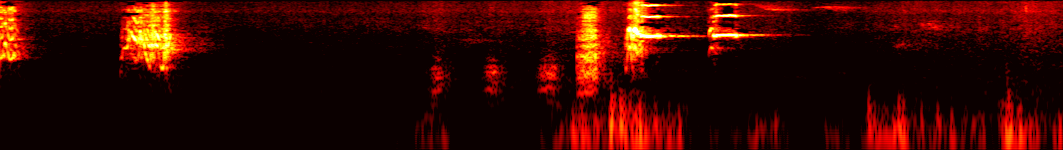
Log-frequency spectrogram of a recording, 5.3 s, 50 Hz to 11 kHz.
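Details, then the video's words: Javan myna (jalak kebo) chatter meant to trigger a silent myna: scattered harsh rasping notes and a bright short whistle, with low thumping knocks underneath. "Pancingan Jalak kebo Macet Bunyi / Jalak Kebo Stres Dengan Ocehan Jalak Kebo Mata Putih Manggut2"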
